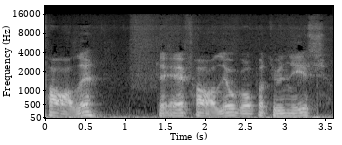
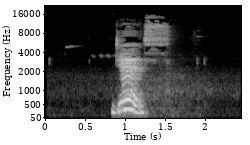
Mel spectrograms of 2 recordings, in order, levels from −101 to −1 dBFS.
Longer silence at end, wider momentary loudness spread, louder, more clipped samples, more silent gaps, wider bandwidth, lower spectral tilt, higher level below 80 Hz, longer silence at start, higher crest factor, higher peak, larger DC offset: second, 0 s vs 0.9 s; about the same, 19 LU vs 18 LU; second, -29 LUFS vs -19 LUFS; neither; neither; about the same, 16 kHz vs 16 kHz; first, -6.5 dB/octave vs -2 dB/octave; first, -42 dBFS vs -76 dBFS; second, 0 s vs 0.85 s; second, 16 dB vs 22 dB; second, -12 dBFS vs -2 dBFS; neither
